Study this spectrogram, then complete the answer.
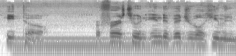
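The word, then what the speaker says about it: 人: The first character, which on its own is pronounced hito, refers to an individual human being, the focus of modern Western philosophy.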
